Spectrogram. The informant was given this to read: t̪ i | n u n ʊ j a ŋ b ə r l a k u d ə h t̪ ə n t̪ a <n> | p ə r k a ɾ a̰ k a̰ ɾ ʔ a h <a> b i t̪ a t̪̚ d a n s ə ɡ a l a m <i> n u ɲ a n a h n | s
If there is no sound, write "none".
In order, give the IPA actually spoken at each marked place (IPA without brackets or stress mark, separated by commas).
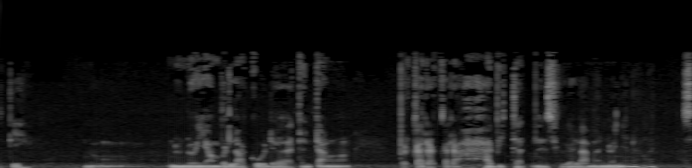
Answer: ŋ, a, a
